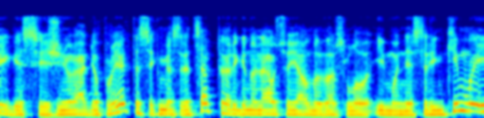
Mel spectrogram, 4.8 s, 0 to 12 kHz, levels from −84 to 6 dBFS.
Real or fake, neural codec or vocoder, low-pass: fake; codec, 16 kHz, 2 kbps, FunCodec, trained on Chinese and English, 25 frames a second; 7.2 kHz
